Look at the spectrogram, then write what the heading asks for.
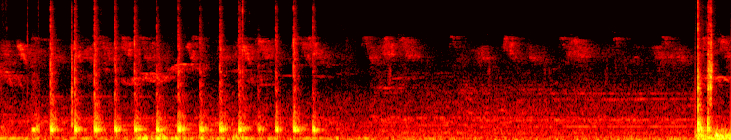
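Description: Small birds chirping over a fast, even run of sharp clicks, about five a second, that stops about four seconds in. Near the end, loud low knocking starts suddenly.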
